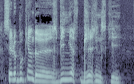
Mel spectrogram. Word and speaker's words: Brzezinski: C'est le bouquin de Zbigniew Brzezinski. Ah oui, ça s'écrit comme ça, ne se prononce pas.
